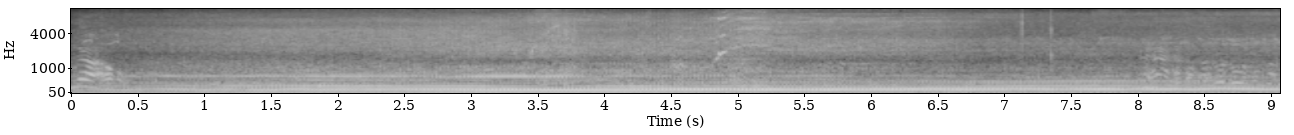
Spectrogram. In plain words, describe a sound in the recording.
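An off-road vehicle's engine rumbles as it drives past on gravel.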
